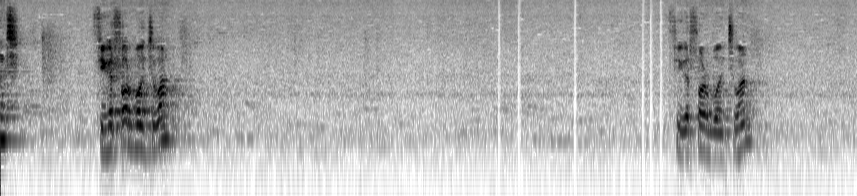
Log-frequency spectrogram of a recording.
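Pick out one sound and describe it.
A man speaks calmly into a microphone in short phrases with long pauses.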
